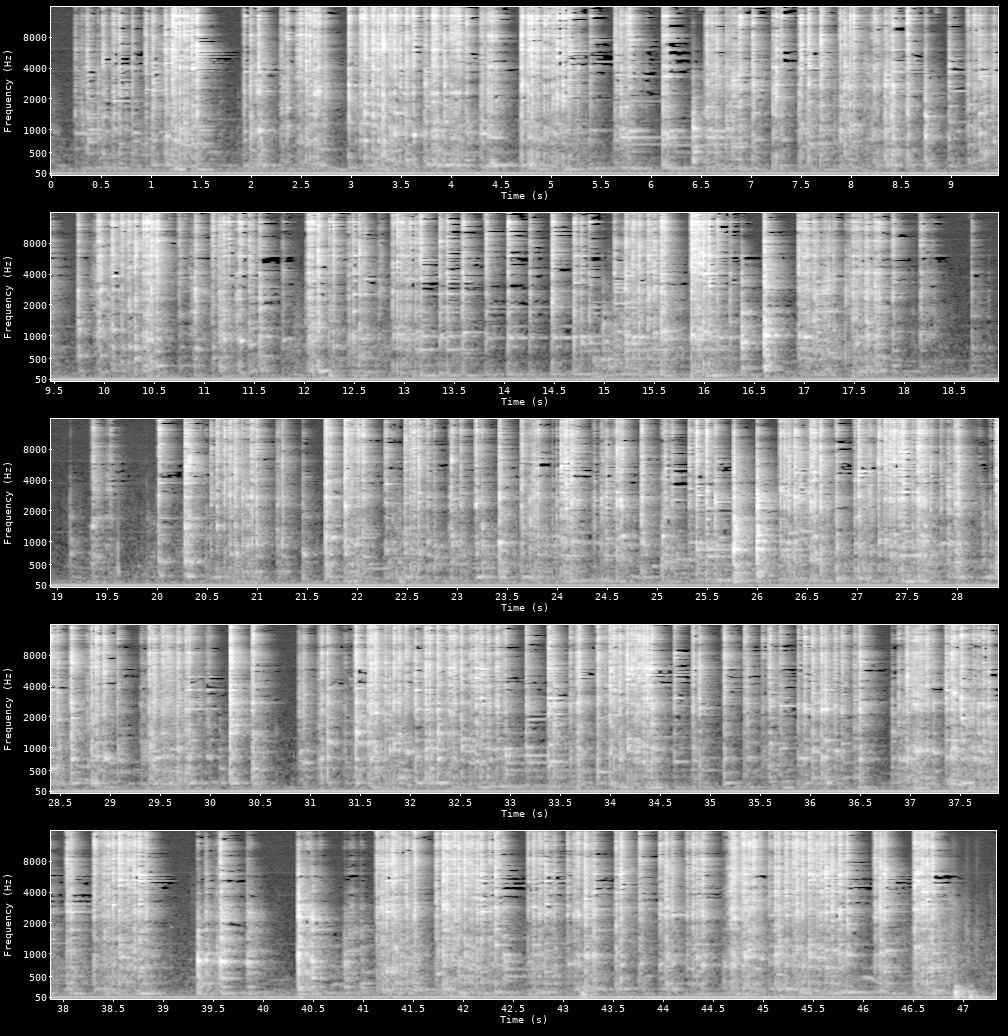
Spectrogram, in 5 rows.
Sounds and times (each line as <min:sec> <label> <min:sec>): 0:00.2 hanging screw-clamps, randomly struck with a metal stick 0:47.0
